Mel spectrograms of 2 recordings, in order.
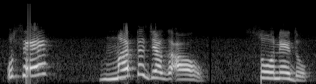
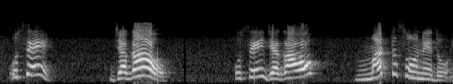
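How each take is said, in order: First: "मत जगाओ" slow and joined, then "सोने दो"; pause after जगाओ, before सोने. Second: "जगाओ" loud, stop, then "मत सोने दो"; pause after जगाओ. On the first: Teacher showing the second meaning, "मत" grouped with "जगाओ". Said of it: "फिर दूसरा वाक्य है". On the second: Teacher showing the first meaning, break after "जगाओ". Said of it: "वाक्य किस प्रकार से बनता है". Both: Shown as a demonstration.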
